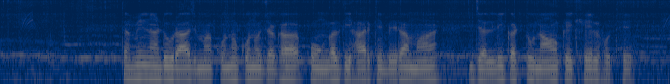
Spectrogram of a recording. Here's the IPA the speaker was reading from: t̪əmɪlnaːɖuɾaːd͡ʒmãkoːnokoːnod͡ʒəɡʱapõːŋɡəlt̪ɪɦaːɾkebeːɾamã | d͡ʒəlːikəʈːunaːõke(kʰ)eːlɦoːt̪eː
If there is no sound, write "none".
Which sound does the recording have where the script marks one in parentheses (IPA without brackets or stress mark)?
kʰ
